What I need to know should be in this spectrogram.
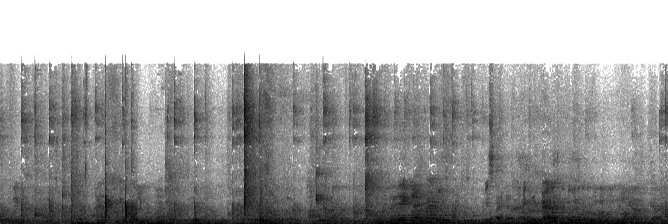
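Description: A table tennis ball clicks against paddles and bounces on a table.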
